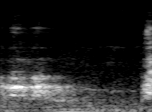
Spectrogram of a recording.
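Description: A dog barks in a few short bursts close by at a service shop during a vehicle's first preventive maintenance check, with a brief yip at the end and faint background talk.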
